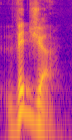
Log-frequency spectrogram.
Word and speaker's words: Vijaya: says, on the Joe Rogan podcast, Vijaya pronounced her name Vidya. Vidya. – Hmm. – Good. So I apologize for mispronouncing your name, Vidya.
